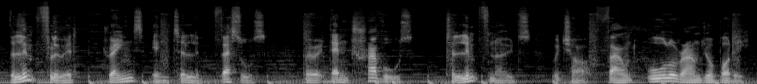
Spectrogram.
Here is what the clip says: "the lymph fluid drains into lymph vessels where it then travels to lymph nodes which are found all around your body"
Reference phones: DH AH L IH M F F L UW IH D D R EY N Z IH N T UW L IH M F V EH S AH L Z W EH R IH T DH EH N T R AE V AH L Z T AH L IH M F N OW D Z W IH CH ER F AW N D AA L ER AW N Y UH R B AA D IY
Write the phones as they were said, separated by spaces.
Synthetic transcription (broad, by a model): DH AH L IH M P F L UW IH D D R EY N Z IH N T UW L IH M P V EH S AH L Z W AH R IH T DH EH N T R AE V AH L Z T AH L IH M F N OW D Z W IH CH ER F AW N D AA L ER AW N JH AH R B AA D IY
